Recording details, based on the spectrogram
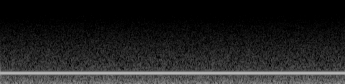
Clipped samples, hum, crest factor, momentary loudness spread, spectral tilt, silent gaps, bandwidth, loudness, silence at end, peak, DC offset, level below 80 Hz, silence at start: under 0.1%; none; 6 dB; 0 LU; -6.5 dB/octave; none; 10.5 kHz; -22 LUFS; 0 s; -16 dBFS; under 0.1%; -44 dBFS; 0 s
